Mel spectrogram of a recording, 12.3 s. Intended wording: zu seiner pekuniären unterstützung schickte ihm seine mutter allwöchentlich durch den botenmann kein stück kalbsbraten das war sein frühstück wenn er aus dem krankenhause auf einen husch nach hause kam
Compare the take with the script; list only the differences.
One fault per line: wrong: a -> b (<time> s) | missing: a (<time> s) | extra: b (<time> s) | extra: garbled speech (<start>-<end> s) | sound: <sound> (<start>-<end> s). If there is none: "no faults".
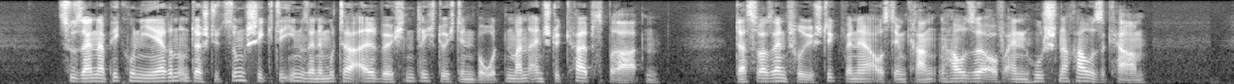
wrong: kein -> ein (5.3 s)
